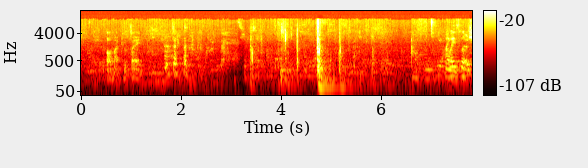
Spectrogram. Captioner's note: chatter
